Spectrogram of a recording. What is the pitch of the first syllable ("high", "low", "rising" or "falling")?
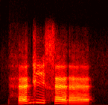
rising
